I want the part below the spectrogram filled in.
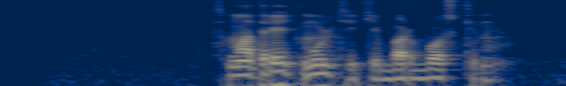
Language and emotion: Russian, neutral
